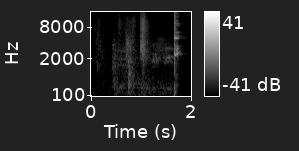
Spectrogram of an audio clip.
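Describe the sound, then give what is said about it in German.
Two glasses of a freshly made drink clink together once in a toast, a sharp bright chime that rings briefly, preceded by soft clattering and rustling. “Prost. Prost.”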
